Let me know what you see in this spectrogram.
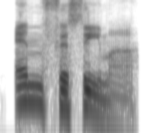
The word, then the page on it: emphysema: British English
